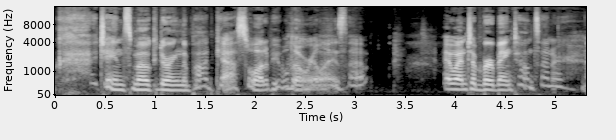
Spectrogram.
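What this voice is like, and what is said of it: Unusual, off-sounding voice. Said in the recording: “She sounds weird today. ... I apologize for my voice, ... I have allergies.”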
